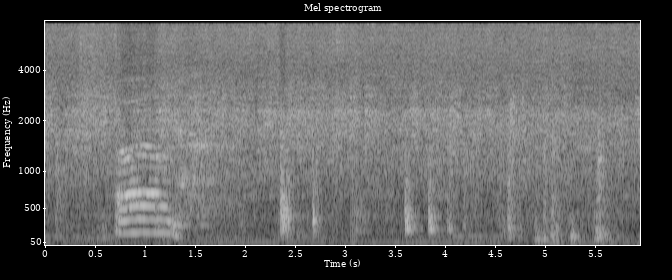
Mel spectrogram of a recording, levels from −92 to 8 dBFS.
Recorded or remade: recorded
